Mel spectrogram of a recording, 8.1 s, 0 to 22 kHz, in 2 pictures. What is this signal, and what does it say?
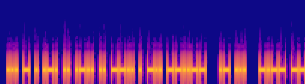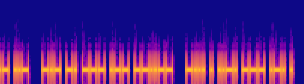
Morse code, heard as a keyed tone, about 44 wpm, 700 Hz. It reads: STERILIZED, AS YOU KNOW, BEFORE
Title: A Sound Of Thunder 45wpm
